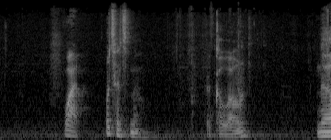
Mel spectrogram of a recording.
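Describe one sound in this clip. A man speaks in short, quick phrases nearby.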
